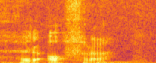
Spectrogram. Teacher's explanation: if it's a W that is between two vowels, so it disappears and becomes a glottal stop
